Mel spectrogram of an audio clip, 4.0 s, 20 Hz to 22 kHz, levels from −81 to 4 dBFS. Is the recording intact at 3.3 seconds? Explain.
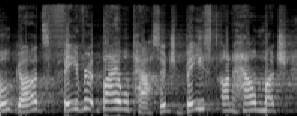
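Yes, the audio at 3.3 seconds is intact, with no dropout, click, distortion or other fault at that point.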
